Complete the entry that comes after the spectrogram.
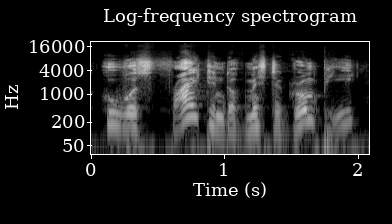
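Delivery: plain reading voice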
